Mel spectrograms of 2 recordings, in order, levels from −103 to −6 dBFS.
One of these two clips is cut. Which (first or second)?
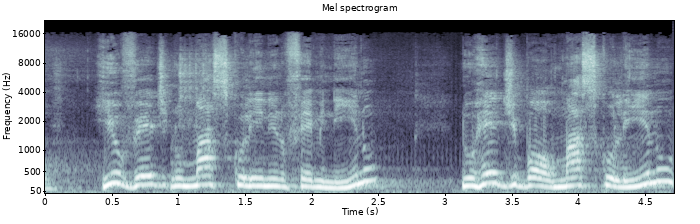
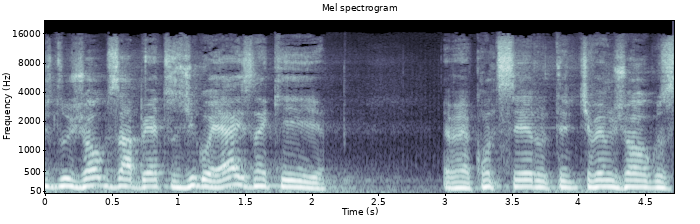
first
